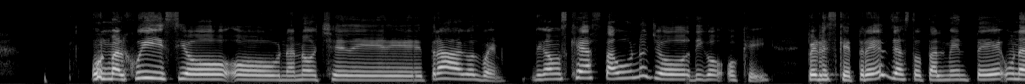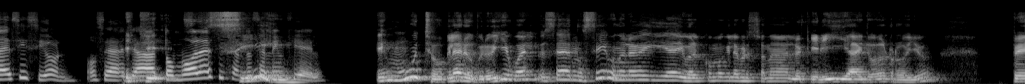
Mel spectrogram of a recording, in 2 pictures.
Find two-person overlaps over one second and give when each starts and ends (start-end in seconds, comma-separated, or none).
11.5-13.2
